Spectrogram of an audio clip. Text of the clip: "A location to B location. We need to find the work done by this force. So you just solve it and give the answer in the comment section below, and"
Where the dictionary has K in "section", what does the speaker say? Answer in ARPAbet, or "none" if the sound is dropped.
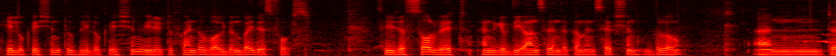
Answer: K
